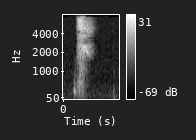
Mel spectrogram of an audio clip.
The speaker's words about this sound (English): No, I sneezed.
